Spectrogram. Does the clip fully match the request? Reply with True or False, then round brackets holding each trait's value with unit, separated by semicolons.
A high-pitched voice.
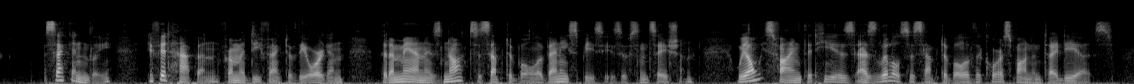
False (95 Hz)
